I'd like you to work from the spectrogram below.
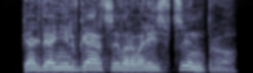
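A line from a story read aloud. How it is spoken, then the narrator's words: Grumbling. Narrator (Russian): проворчал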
